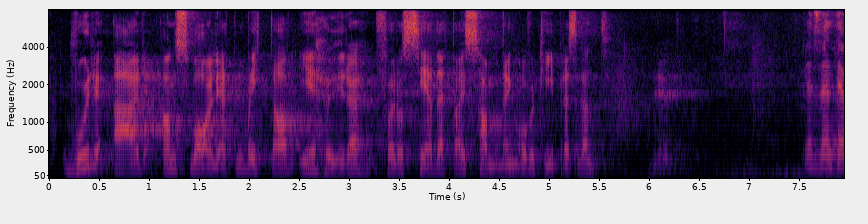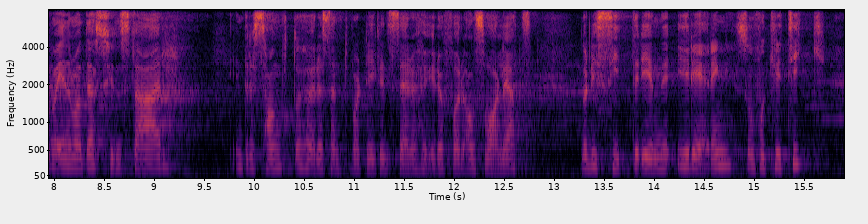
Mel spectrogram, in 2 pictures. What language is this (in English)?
Norwegian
